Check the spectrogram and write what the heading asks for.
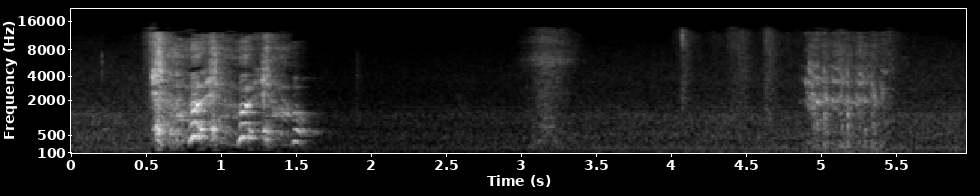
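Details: Coughing fit in a girl who is feeling unwell and needs to blow her nose: a run of harsh coughs in quick succession, then a softer cough and a second short burst.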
